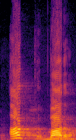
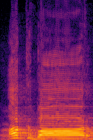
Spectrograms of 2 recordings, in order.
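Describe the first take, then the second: First: اکبر with a short a before the r, lower pitch; correct akbar. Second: اکبر said as akbaar, the vowel before r stretched; wrong akbar. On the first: Teacher modelling the correct akbar for worshippers. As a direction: keep اکبر tight, no extra vowel. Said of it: "صحیح کیا ہے؟". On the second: Teacher showing the congregation the mistaken long vowel. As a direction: draw out the middle of اکبر, wrong on purpose. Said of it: "غلط کیا ہے؟". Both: Shown as a demonstration.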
